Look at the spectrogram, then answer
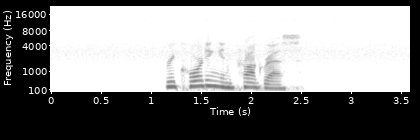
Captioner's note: computer Voice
